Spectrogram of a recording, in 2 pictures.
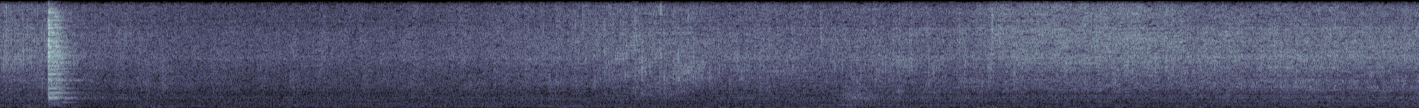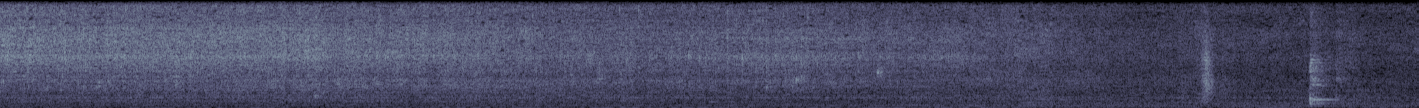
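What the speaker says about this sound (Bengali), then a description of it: "আমার মশলা ভুনা হয়ে গেছে, এখন জল দিয়ে দেবো।" Water is poured into fried spice paste for mustard hilish curry, the pan hissing into a broad sizzle that swells mid-way and settles, with a couple of sharp clinks at start and end.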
